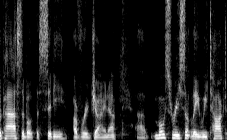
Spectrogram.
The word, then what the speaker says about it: Regina: well the fact that the city's name rhymes with the re with the female reproductive organ is maybe the only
